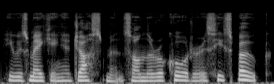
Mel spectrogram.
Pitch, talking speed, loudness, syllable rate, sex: 175 Hz, 220 wpm, -19 LUFS, 6.1 syllables/s, female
